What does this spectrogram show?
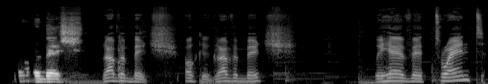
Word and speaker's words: Gravenberch: How do you pronounce his name? Gravenberch.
